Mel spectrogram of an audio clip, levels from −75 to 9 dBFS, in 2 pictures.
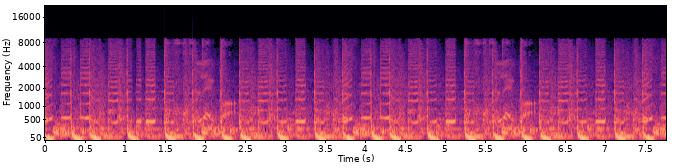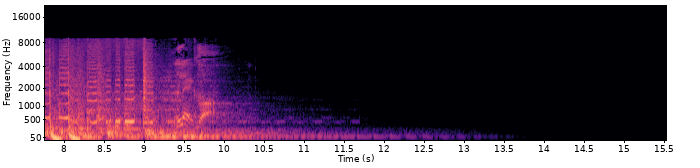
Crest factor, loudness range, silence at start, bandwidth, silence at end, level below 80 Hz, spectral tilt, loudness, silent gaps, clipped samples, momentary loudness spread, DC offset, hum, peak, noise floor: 12 dB; 7 LU; 0 s; 9.4 kHz; 4.55 s; -16 dBFS; -5.5 dB/octave; -12 LUFS; none; under 0.1%; 4 LU; under 0.1%; none; 0 dBFS; under -90 dBFS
